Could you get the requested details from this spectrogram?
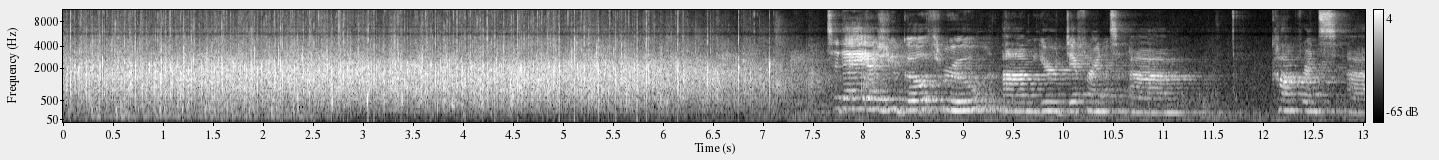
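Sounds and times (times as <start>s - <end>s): large audience applauding: 0.0s - 7.6s.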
